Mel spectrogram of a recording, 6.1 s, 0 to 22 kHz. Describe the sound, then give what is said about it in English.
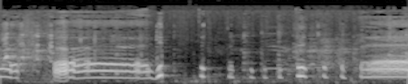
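Six chickens kept by a neighbour cluck, mixing drawn-out, wavering squawks with a quick series of short, choppy clucks, then another long call at the end. No one speaks. “Our neighbour has chickens. So these chickens, I'm being observed by 6 chickens.”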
